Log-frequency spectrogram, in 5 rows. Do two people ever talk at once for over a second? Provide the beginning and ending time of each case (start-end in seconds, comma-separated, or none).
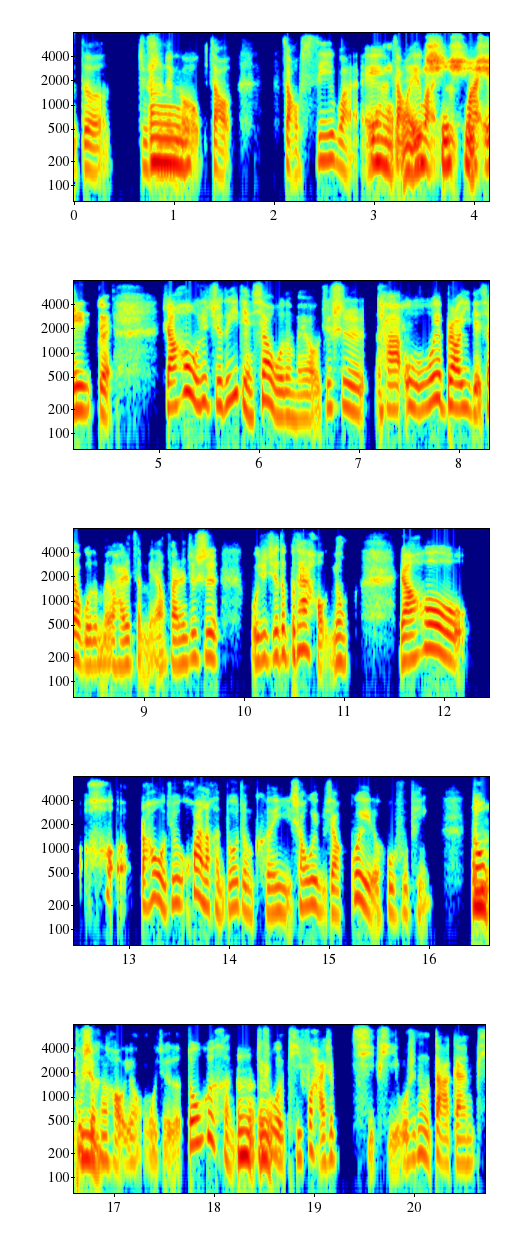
2.9-4.2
